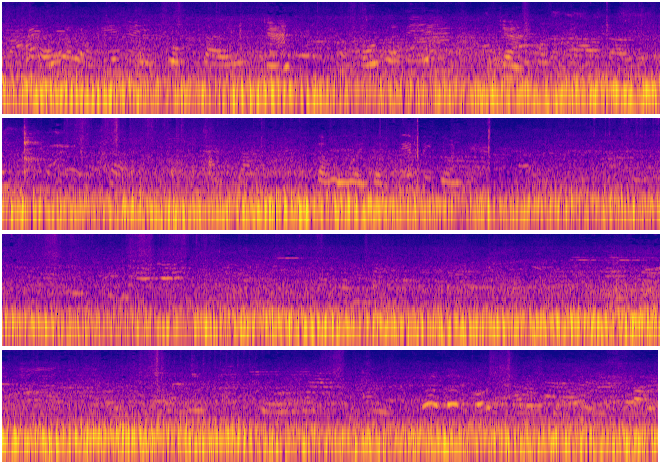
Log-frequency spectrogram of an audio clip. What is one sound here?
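A crowd chatters loudly all around, outdoors.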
